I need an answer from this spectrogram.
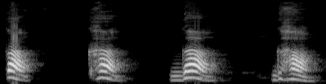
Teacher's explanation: तो ये कंठ से निकल रही है तो ये कंठ ध्वनि कहलाती है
